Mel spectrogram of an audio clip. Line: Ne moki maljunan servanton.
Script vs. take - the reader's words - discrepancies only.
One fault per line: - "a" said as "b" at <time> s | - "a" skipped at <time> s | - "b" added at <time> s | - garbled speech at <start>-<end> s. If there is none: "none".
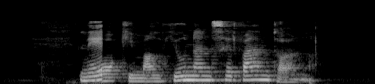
none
